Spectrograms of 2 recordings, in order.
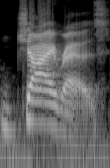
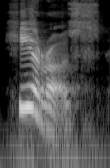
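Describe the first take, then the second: First: The word is said as its spelling suggests. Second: The word begins with a sound like 'hero'. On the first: The speaker calls it wrong. "it's gonna look like the word is spelled gyros" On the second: The speaker calls it right. "you want to say it almost like a hero"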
